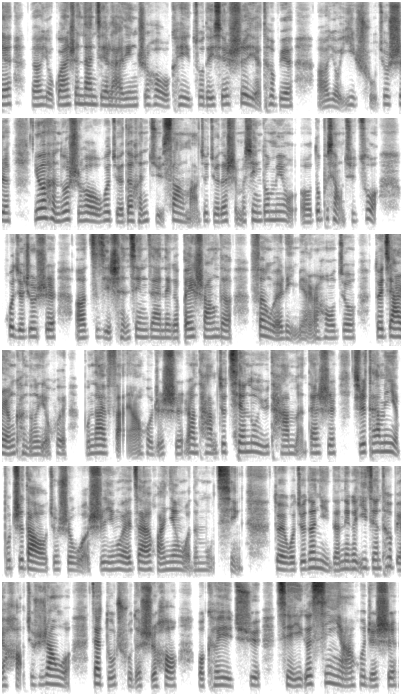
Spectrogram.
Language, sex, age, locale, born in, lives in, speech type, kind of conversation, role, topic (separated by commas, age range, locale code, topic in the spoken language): Chinese, female, 35-39, zh-CN, China, United States, conversation, advice, user, 我该如何放下对未来落空的期待，重新振作并继续前行？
